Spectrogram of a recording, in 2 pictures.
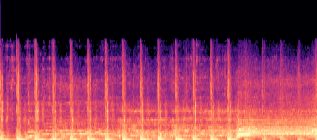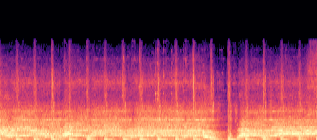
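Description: Powwow drum group playing a chicken dance contest song: a big drum struck in a steady, fast beat under high-pitched group singing. The singing swells strongly about five seconds in and breaks off briefly near the end before picking up again.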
